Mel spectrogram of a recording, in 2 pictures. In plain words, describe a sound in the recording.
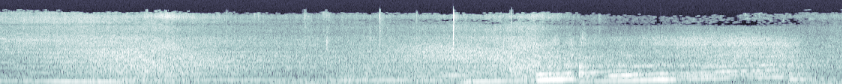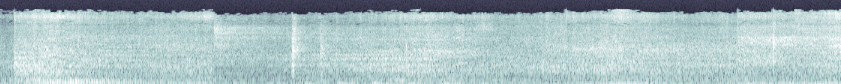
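Car engines rumble as traffic passes close by.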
